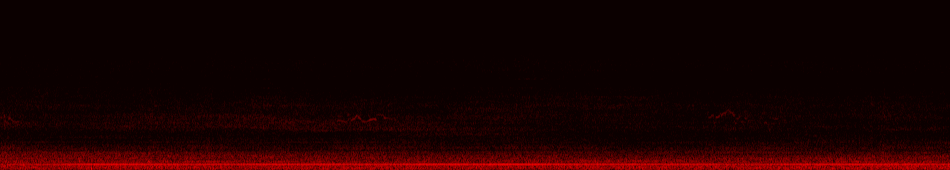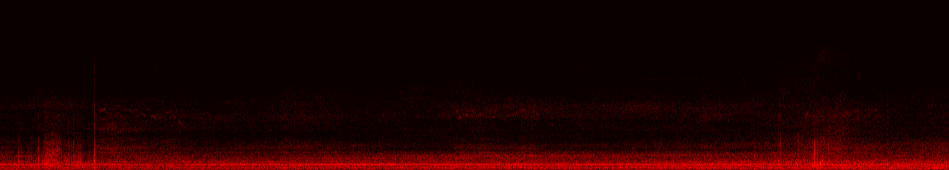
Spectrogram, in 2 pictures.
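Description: A jet engine hums and whines steadily as an airliner taxis close by.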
